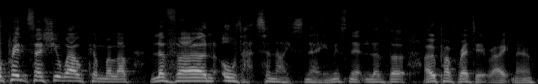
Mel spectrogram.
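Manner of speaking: normal talking voice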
